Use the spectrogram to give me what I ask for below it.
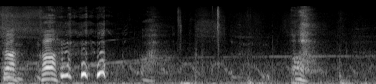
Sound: out of breath

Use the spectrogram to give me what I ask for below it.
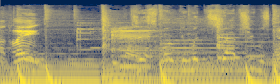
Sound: buzzer buzzing

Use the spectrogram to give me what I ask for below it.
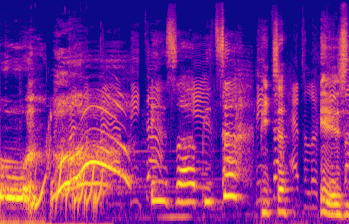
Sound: gasps

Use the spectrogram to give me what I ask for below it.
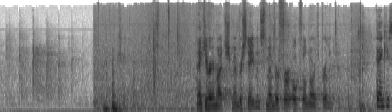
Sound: some Applause

